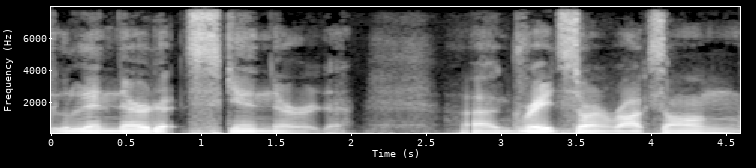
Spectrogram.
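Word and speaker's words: Lynyrd Skynyrd: number three Simple Man by Leonard Skinner from pronounced Leonard skin nner a great St rock song I mean there's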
